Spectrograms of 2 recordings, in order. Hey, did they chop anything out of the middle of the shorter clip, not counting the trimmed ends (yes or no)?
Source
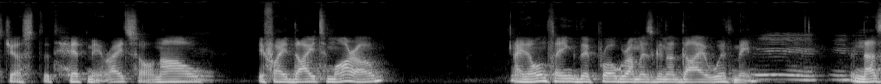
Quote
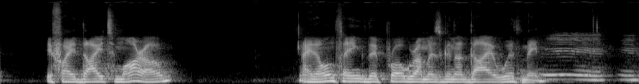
no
